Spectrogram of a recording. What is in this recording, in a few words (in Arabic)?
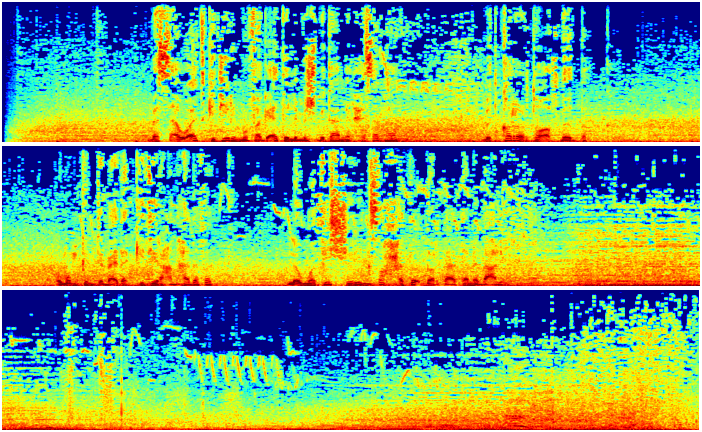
Arabic animation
